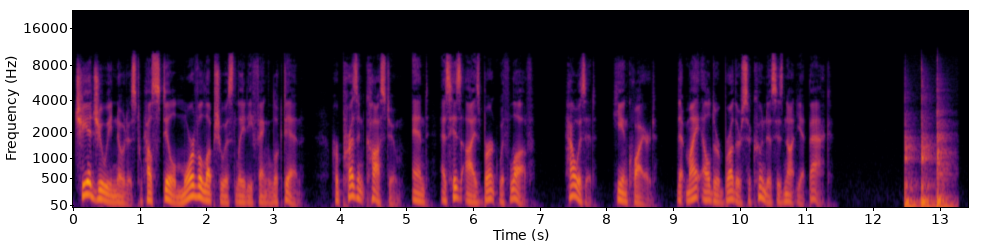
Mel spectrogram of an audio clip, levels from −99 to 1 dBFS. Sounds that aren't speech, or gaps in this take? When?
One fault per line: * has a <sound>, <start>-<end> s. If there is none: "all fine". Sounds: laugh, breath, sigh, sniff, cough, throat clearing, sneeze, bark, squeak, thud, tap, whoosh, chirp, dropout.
* has a thud, 12.5-13.3 s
